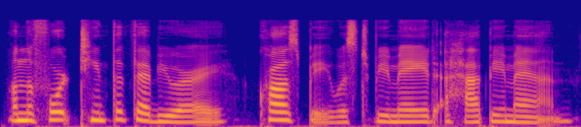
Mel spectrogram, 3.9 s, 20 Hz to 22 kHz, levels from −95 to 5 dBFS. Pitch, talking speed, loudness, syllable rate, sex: 205 Hz, 200 wpm, -20 LUFS, 5.1 syllables/s, female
